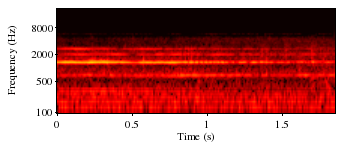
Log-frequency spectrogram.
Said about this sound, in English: So begins the book Eye of the Whale. In it, the humpback whale song has changed suddenly, but why?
